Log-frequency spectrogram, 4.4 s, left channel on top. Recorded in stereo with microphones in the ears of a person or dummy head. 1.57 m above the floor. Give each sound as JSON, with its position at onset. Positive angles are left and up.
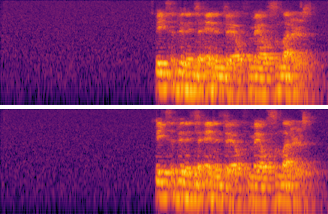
{"t": 2.1, "sound": "a man speaking", "side_deg": -30, "distance_m": 0.8}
